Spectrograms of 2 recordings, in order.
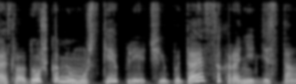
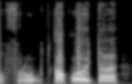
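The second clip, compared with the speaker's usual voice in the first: mock offended; 4 semitones higher, 12 dB louder, slower than usual. A narrator's reading. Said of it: "обиженно уточнил он".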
